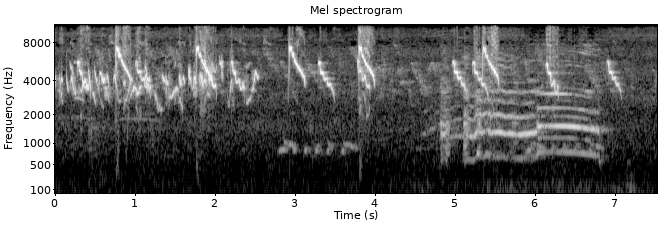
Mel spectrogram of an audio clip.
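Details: White-eye from Lombok delivering gacor ngalas song: fast, high twittering sweeps and sharp whistled notes. A brief low trill comes midway, and a loud drawn-out rooster-like crow overlaps the last part.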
